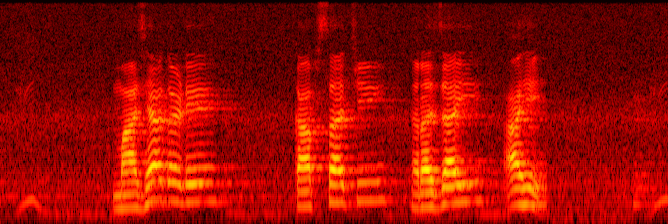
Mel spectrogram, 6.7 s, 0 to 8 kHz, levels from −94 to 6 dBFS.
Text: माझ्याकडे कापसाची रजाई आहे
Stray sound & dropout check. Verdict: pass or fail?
pass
